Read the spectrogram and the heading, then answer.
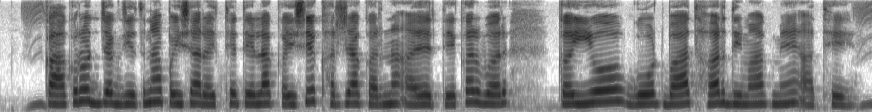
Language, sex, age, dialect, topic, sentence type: Chhattisgarhi, male, 18-24, Northern/Bhandar, banking, statement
